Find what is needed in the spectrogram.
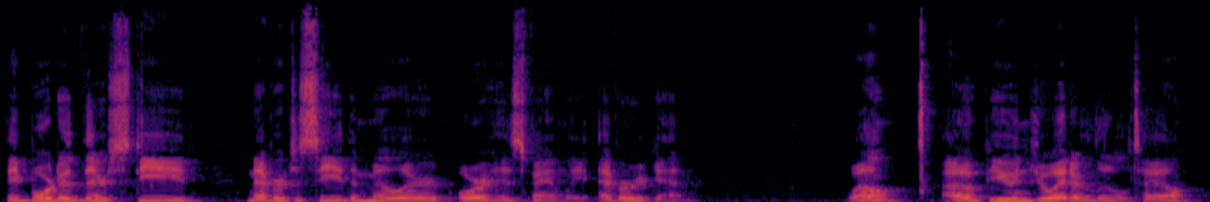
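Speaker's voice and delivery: usual speaking voice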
